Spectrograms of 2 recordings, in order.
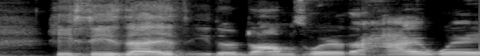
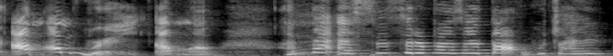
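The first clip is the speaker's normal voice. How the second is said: squeaky joke voice. Real, not acted. Joking self-assessment.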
